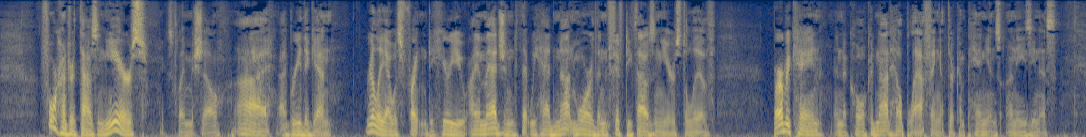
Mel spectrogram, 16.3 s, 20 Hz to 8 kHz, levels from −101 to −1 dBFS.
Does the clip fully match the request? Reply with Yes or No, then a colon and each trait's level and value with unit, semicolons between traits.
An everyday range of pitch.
Yes: average, 3.3 semitones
